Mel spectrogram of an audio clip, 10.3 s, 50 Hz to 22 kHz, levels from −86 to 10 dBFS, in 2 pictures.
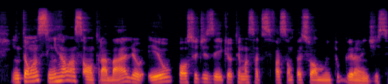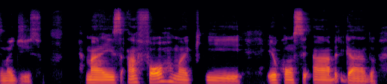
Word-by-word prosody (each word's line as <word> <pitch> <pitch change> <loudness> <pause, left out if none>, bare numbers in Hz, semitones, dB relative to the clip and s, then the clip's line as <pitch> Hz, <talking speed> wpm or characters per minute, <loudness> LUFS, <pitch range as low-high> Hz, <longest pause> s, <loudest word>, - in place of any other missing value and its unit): Então 125 +5 +3
assim 170 -6 +3
em - - +1
relação 170 - +2
ao 105 - +1
trabalho, 95 +10 +1
eu 150 +4 +4
posso 120 +2 +1
dizer 120 -4 -3
que - - -5
eu 110 - -4
tenho 115 -1 -6
uma 110 - -3
satisfação 110 -1 -5
pessoal 105 -1 0
muito 95 0 -6
grande 95 -7 0
em 85 - -9
cima 90 +1 -5
disso. 80 -4 -12 0.6
Mas 105 0 +3
a 115 +2 +2
forma 115 -4 +2
que 90 -4 -5 0.3
eu 100 - +2
cons 100 0 0
Ah, 105 -2 +2
obrigado. 80 -5 -1
105 Hz, 165 wpm, -24 LUFS, 95-120 Hz, 0.6 s, eu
